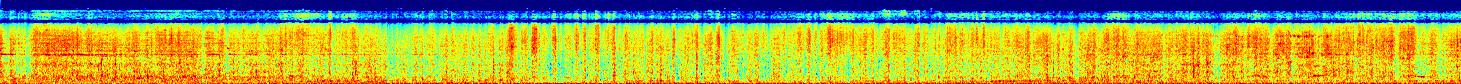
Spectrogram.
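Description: Freight cars (tank cars and covered hoppers) rolling past close by: a steady, loud rumble of steel wheels on rail with a continual clicking as the wheels cross rail joints.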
